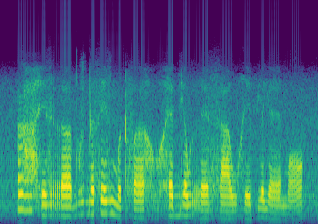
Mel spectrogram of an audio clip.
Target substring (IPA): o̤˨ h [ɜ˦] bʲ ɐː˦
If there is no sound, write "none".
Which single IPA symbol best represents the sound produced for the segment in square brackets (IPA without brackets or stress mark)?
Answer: ɛ˦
